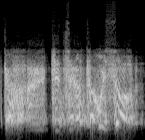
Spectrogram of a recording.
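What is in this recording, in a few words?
Korean on fire mood med; speech; War Thunder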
